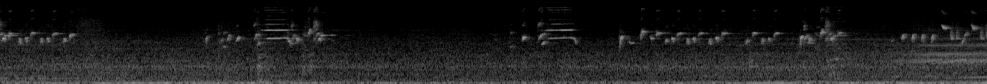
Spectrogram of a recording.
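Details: European goldfinch singing in Corsica on 7 November 2022: scattered high twittering notes and short metallic clicks come in loose bursts over a steady low rumble, with longer pauses between phrases.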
